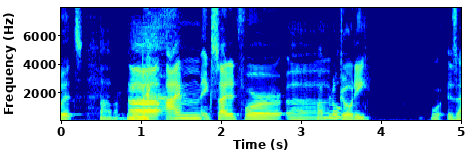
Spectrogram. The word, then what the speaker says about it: Gotti: Gotti. Is that how you say it? Gotti with. It's Gotti.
